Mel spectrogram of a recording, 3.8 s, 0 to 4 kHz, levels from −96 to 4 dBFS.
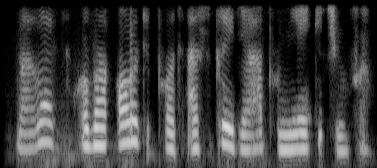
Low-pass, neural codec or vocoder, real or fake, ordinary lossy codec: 3.6 kHz; codec, 16 kHz, 2 kbps, FreqCodec, smaller model; fake; none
